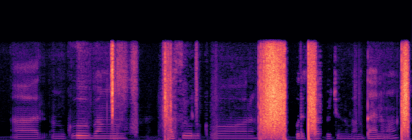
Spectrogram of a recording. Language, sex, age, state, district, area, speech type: Santali, female, 18-30, West Bengal, Purulia, rural, spontaneous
